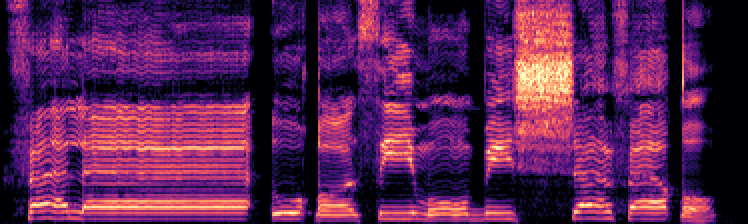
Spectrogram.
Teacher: কফ কলকলার হরফ উপরের দিকে ধাবিত করে ধাক্কা দিয়ে কফকে সাকিন করব।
